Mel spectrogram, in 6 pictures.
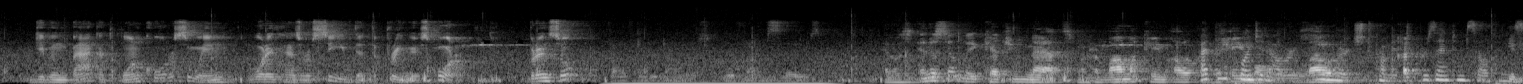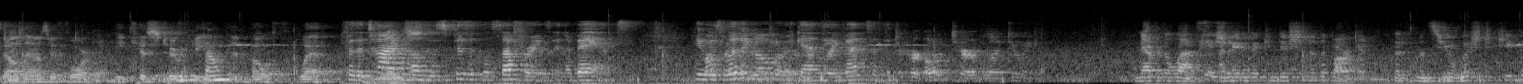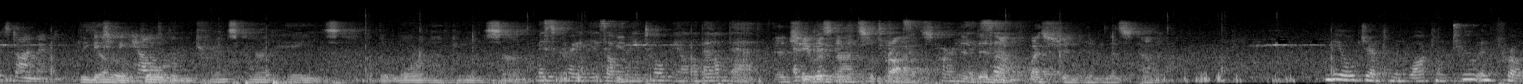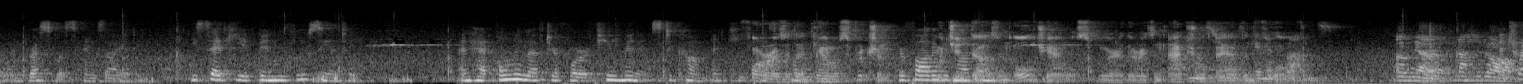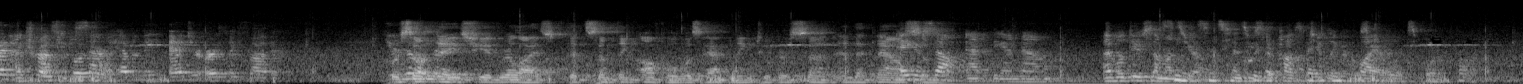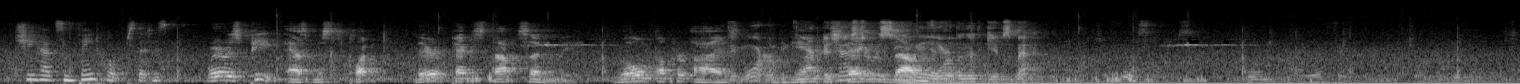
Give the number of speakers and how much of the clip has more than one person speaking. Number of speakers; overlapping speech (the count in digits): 10, about 30%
